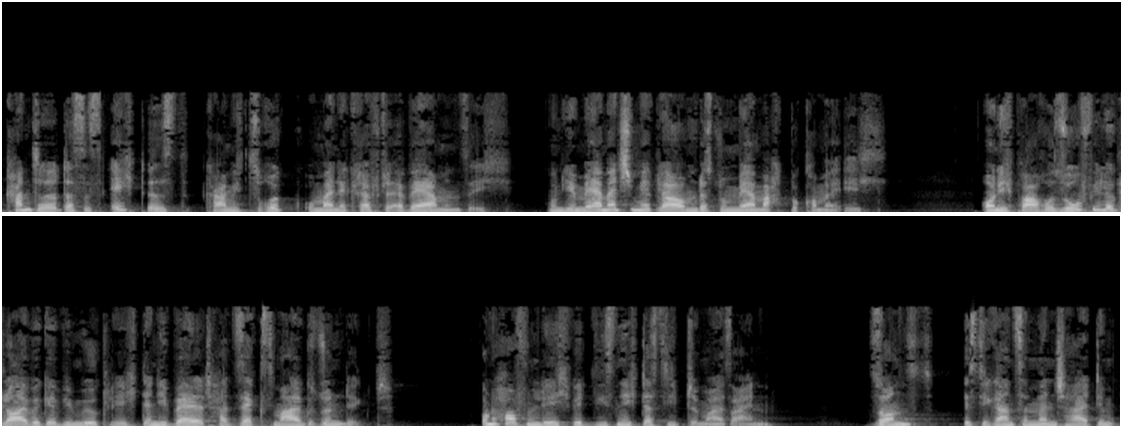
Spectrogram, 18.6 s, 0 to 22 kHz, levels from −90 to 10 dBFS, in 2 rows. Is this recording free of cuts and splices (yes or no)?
yes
